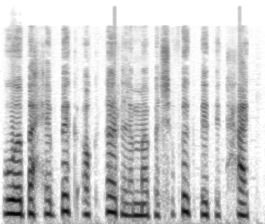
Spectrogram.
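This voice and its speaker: A woman's voice: fairly high pitch, fairly even intonation, a little fast, warm tone, no room sound, lightly acted. Woman reading as a tender young Egyptian husband. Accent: Egyptian Arabic. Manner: tender, teasing. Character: young adult man, affectionate husband.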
